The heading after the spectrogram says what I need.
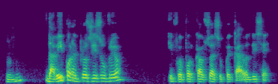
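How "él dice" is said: usual speaking voice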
